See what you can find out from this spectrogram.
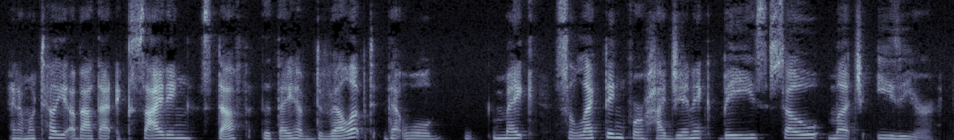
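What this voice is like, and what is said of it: Allergy-affected, congested voice. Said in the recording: “apologize for my voice today. I have allergies. I have a lot of allergies. ... Hard to sound good on the radio”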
